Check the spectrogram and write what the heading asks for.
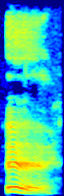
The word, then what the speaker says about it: Ö: The second umlaut is Ö, Ö, or O umlaut. Ö is pronounced like the word flirt or the word girl.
